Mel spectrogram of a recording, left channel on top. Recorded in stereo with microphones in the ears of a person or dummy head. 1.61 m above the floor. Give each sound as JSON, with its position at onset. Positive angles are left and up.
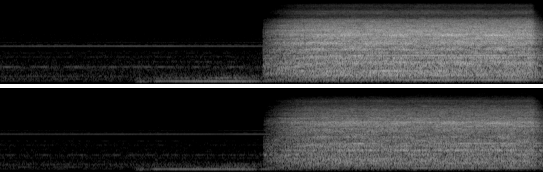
{"t": 1.3, "sound": "a phone buzzing", "side_deg": 80, "distance_m": 1.9}
{"t": 2.6, "sound": "a hair dryer", "side_deg": 80, "distance_m": 0.6}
